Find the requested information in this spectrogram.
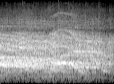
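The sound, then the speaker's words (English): Crowd applause at a Bikers for Trump rally: dense, even clapping with cheering voices mixed in, easing slightly toward the end. “As disturbing as the comment itself, the nodding heads and that applause from the crowd”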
